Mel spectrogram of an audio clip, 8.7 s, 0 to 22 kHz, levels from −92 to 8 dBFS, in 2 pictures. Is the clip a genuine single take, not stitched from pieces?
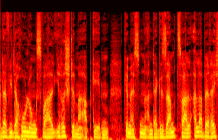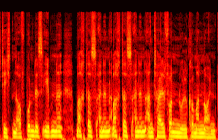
no; 1 cut; at 6.6 s

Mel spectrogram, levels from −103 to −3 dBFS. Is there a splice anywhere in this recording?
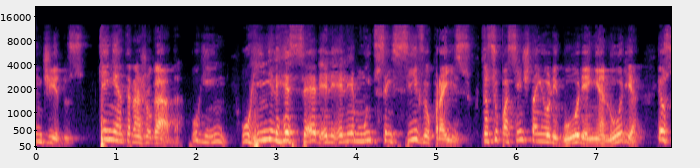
yes; 2 cuts; at 2.5 s, 5.5 s

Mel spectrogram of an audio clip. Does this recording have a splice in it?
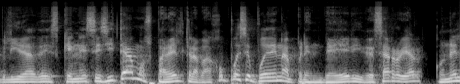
no; 0 cuts

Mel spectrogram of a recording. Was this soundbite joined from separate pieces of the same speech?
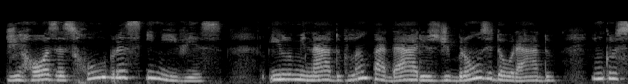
yes; 1 cut; at 3.4 s

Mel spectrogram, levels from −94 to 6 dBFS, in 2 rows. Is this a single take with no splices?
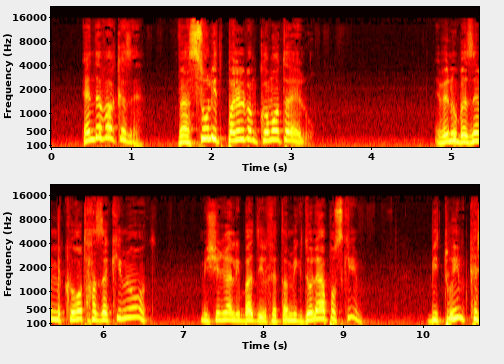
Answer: yes; 0 cuts

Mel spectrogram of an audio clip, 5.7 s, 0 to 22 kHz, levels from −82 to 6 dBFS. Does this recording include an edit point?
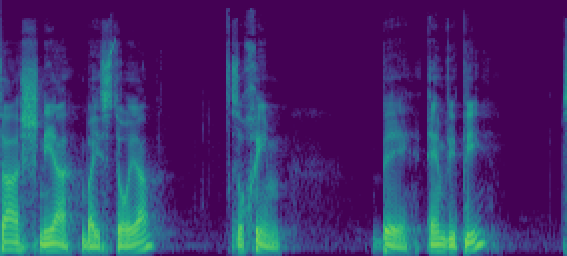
yes; 1 cut; at 2.3 s

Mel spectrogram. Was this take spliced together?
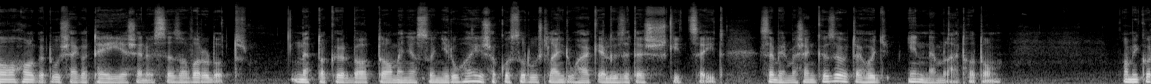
no; 0 cuts

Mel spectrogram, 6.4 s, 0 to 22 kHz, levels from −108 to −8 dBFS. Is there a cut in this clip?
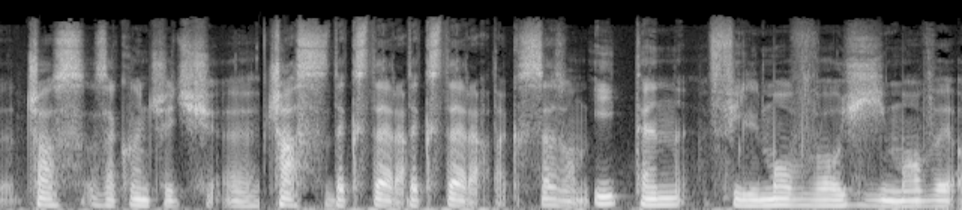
yes; 3 cuts; at 1.7 s, 2.7 s, 3.9 s

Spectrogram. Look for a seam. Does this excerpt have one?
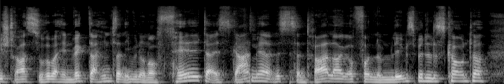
yes; 3 cuts; at 1.1 s, 2.5 s, 2.9 s

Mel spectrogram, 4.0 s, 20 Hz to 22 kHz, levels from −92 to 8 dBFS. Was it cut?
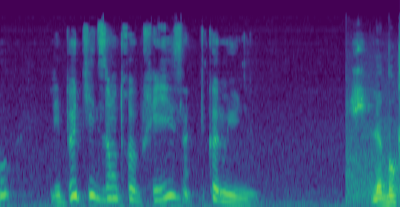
yes; 1 cut; at 2.0 s

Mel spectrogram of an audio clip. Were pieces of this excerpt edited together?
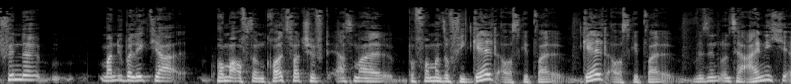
yes; 3 cuts; at 2.2 s, 3.2 s, 5.8 s

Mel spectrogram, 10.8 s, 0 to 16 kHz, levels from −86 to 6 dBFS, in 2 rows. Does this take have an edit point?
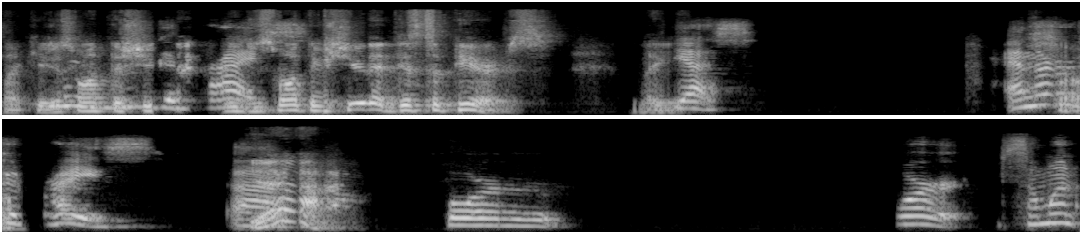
no; 0 cuts

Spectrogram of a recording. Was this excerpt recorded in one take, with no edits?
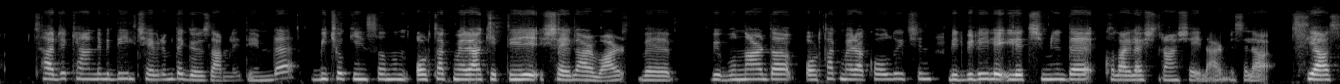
no; 1 cut; at 9.4 s

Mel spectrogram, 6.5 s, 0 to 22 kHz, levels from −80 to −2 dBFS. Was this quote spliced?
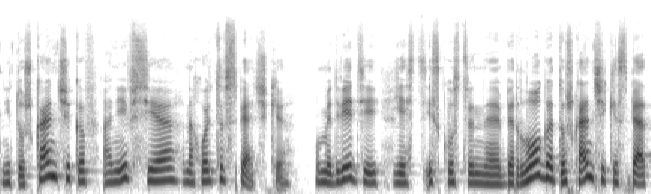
no; 0 cuts

